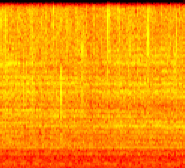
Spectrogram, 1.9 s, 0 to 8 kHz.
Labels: {"label": "anthrophony, boat engine", "recorder": "SoundTrap 500"}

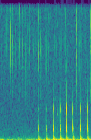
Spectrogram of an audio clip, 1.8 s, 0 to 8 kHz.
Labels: {"label": "biophony, knock", "recorder": "SoundTrap 300"}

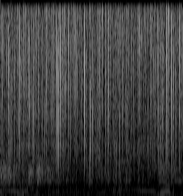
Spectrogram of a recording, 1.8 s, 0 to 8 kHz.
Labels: {"label": "biophony, cascading saw", "recorder": "SoundTrap 600 or HydroMoth"}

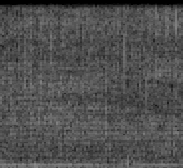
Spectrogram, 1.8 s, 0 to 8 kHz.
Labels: {"label": "anthrophony, boat engine", "recorder": "SoundTrap 500"}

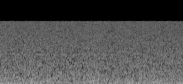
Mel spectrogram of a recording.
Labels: {"label": "ambient", "recorder": "HydroMoth"}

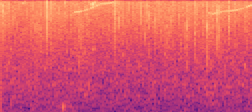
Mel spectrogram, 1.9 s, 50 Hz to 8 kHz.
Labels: {"label": "biophony, dolphin", "recorder": "SoundTrap 500"}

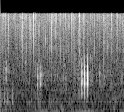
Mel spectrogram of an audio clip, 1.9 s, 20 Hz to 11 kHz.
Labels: {"label": "biophony, damselfish", "recorder": "SoundTrap 500"}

